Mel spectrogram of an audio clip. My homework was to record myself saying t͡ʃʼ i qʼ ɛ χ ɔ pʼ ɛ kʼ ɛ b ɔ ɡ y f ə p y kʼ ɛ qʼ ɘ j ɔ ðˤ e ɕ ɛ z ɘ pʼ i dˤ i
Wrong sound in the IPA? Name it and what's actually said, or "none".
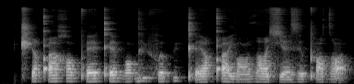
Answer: none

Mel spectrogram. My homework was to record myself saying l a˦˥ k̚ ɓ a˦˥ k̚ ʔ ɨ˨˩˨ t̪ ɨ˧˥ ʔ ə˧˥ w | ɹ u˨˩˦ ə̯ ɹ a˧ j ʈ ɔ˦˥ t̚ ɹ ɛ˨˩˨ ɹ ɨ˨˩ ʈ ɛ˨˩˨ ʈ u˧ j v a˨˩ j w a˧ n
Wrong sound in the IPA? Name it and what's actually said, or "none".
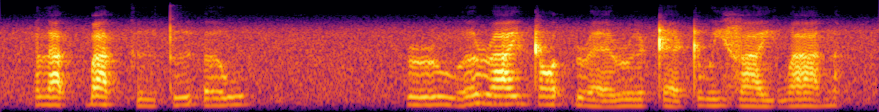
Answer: none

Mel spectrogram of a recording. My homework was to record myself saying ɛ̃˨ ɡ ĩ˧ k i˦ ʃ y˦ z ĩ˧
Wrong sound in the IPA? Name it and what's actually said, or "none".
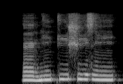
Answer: y˦ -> i˦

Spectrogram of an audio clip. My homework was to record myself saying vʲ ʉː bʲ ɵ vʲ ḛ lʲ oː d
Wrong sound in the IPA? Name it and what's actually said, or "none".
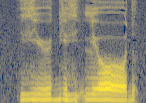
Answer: none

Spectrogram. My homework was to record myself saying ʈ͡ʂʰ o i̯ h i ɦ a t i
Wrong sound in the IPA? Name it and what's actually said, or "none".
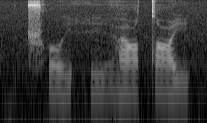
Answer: t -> tˤ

